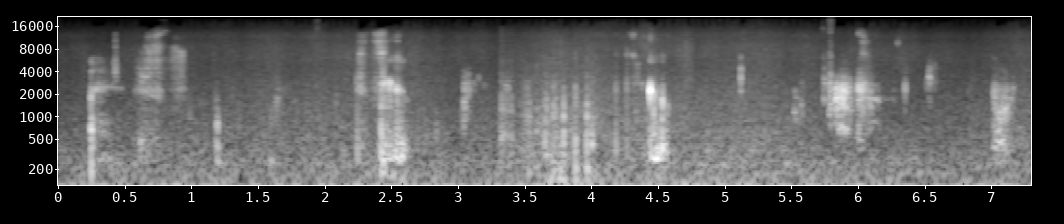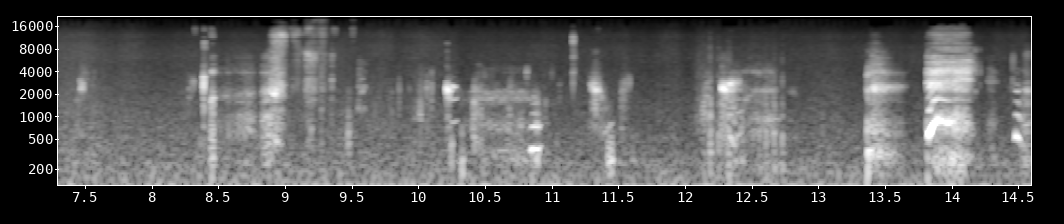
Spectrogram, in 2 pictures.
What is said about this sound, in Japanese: 首筋舐められるのも気持ちいいでしょ。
